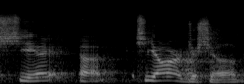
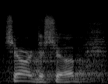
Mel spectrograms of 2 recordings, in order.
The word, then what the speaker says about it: Shear-Jashub: And the Lord said to Isaiah, go out to meet Ahaz, you and I think it's Shear-Jashub, I think how that's pronounced, Shear-Jashub. There's different ways of saying it, but anyway, your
